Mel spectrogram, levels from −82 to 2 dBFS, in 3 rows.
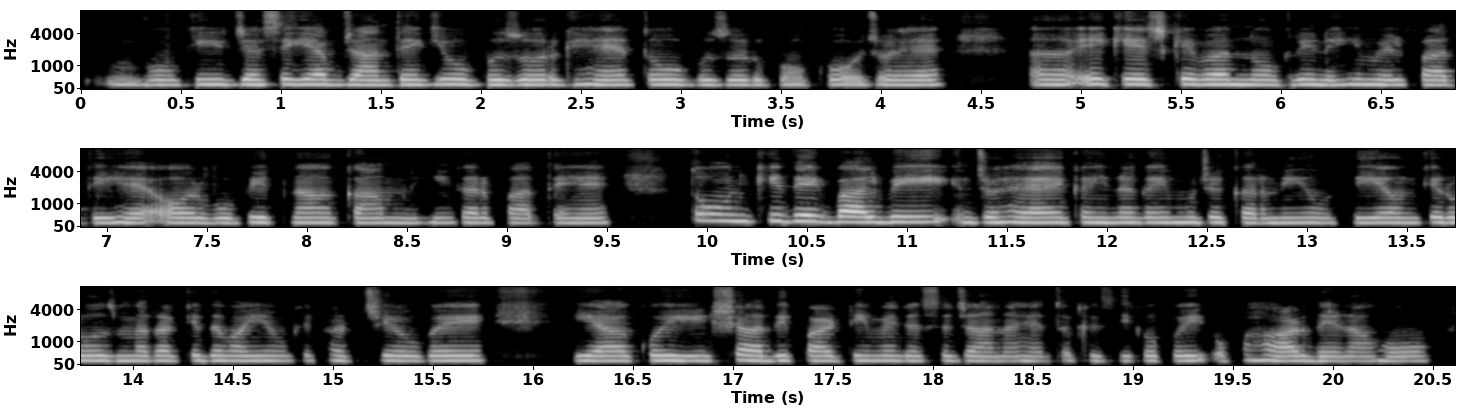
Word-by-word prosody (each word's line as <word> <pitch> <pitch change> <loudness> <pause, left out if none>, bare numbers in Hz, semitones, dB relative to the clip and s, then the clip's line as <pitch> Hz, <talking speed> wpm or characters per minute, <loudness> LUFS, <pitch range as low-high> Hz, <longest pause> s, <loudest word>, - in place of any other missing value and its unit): वो 200 -1 -2
कि 215 0 +2
जैसे 210 0 +3
कि, 210 - +2
आप 210 -1 +3
जानते 195 0 +2
हैं 205 -1 +2
कि 210 +2 0
वो 215 -1 +4
बुजुर्ग 200 0 +2
हैं, 200 -2 +1
तो 210 0 +2
बुज़ुर्गों 195 - -2
को 105 +1 -2
जो 100 - -4
है 195 +1 +1 0.5
अ, - - -2 0.2
एक 220 -1 +1
ऐज़ 215 -2 +4
के 225 - +4
बाद 210 0 +5
नौकरी 205 0 +2
नहीं 205 +2 +1
मिल 205 -1 +2
पाती 195 0 0
है 200 -1 +1
और 205 0 +1
वो 195 0 -1
भी 215 - +2
इतना 205 0 -1
काम 200 -1 -1
नहीं 200 +1 -4
कर 205 -1 -1
पाते 195 0 -5
हैं। 195 +1 -1 0.4
तो 290 - -2
उनकी 275 -1 0
देखभाल 230 -4 +5
भी 230 0 +2
जो 210 +1 +1
है 210 -1 +3
कहीं 210 -1 +1
न 210 0 +1
कहीं 210 0 0
मुझे 210 0 +1
करनी 200 0 -1
होती 200 0 -3
है, 205 - +1
उनके 205 +1 -1
रोज़मर्रा 205 0 +1
की - - -2
दवाइयों 205 0 -1
के 205 - -13
ख़र्चे 205 0 -5
हो 200 -1 0
गए 205 0 +2 0.5
या 200 -1 +2
कोई 205 -1 +3
शादी, 210 -1 +1
पार्टी 200 0 -1
में 205 0 -1
जैसे 200 0 -4
जाना 190 -1 -3
है 190 - -7
तो - - -10
किसी 195 -1 -8
को 200 0 -5
कोई 200 +2 -1
उपहार 205 -3 -1
देना 190 0 -3
हो, 190 0 -4
205 Hz, 205 wpm, -21 LUFS, 195-210 Hz, 0.5 s, बाद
